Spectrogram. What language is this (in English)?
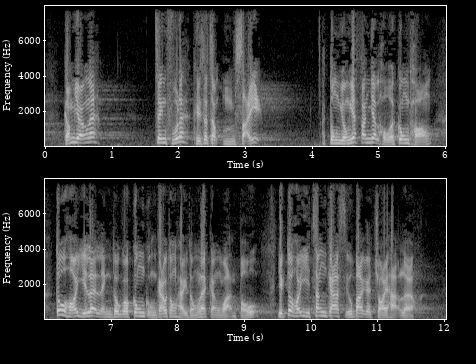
Cantonese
